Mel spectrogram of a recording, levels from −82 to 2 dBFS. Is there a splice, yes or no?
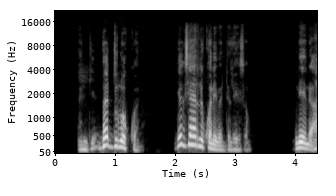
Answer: no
